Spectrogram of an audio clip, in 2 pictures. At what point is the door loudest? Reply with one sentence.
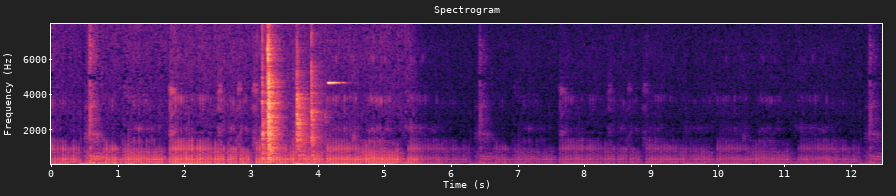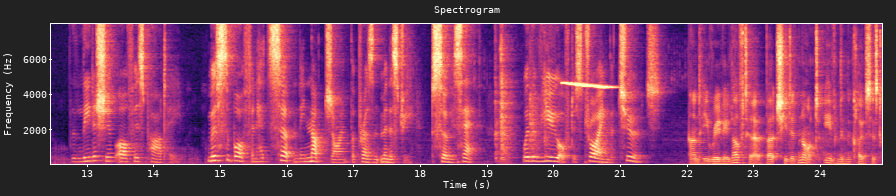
The loudest moment of the door is at 20 seconds.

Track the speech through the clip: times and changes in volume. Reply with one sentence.
The speech can be heard from 12.8 to 24.8 s, at a steady volume.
